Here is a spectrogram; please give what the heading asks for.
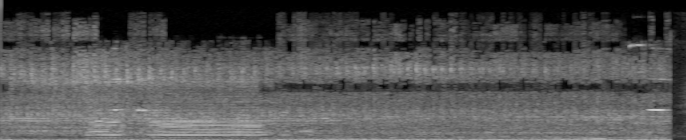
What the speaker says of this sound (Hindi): सो गाइस, ये है चांदनी चौक की ट्रैफिक।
